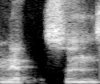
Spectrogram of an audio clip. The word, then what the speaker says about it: Nicholson: No, but just like Jack, you pronounce. Everybody knows Jack Nicholson, so I usually say that.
